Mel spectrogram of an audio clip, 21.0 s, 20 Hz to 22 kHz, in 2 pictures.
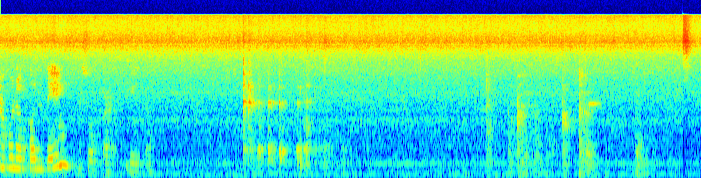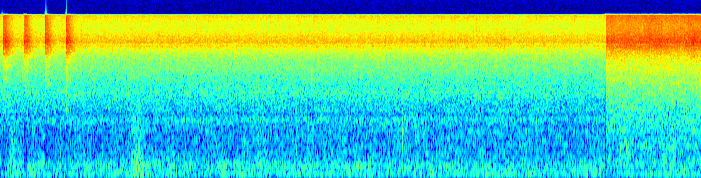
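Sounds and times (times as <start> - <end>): onions sizzling in oil: 0.0 - 21.0
gas stove igniter clicks: 10.2 - 11.7.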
